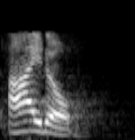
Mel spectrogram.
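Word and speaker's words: Ido (εἴδω): Now, believe it or not, that's in Greek, English Greek, it would be E-I-D-O. But the E-I is a long I, so it's Ido.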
